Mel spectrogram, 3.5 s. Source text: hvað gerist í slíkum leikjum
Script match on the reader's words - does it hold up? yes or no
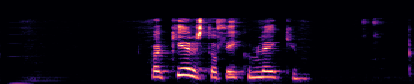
yes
